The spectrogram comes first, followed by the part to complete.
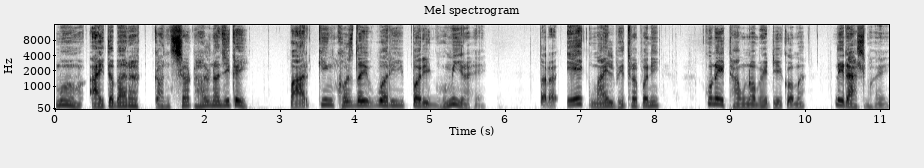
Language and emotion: Nepali, sad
